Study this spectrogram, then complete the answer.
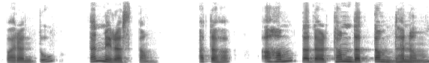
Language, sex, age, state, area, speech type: Sanskrit, female, 30-45, Delhi, urban, spontaneous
